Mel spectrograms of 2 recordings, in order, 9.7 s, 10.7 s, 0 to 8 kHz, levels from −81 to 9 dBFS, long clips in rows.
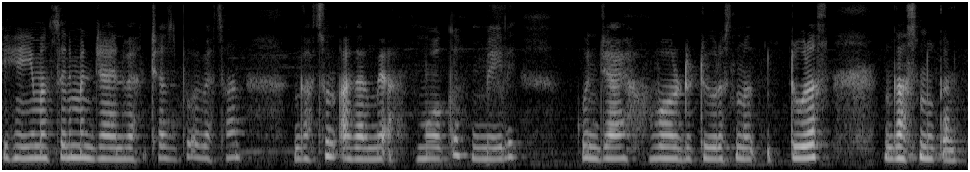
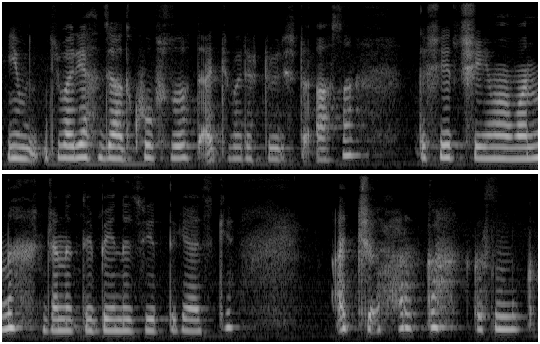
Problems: constant background noise, low volume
